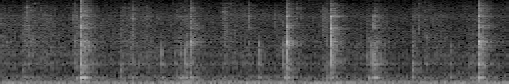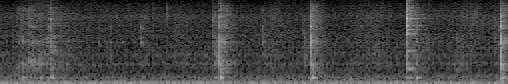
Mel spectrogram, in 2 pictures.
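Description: Metal spatula stirring a thick masala of boondi and paneer in a coated pot: soft scraping with about a dozen sharp, irregular clinks of the spatula against the pot.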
